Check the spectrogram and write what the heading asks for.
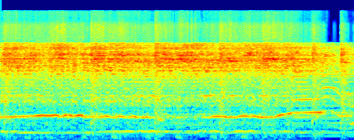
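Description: Live rock band playing loudly: electric guitar, keyboard and drums. One long held note runs through and bends upward near the end.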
